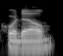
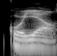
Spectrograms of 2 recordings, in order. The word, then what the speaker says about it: Coryell: And when you run a system like Sean Lewis, right, the Eric Cordell or Coydell, however you say that, Coryell, sorry, that's how you say it.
